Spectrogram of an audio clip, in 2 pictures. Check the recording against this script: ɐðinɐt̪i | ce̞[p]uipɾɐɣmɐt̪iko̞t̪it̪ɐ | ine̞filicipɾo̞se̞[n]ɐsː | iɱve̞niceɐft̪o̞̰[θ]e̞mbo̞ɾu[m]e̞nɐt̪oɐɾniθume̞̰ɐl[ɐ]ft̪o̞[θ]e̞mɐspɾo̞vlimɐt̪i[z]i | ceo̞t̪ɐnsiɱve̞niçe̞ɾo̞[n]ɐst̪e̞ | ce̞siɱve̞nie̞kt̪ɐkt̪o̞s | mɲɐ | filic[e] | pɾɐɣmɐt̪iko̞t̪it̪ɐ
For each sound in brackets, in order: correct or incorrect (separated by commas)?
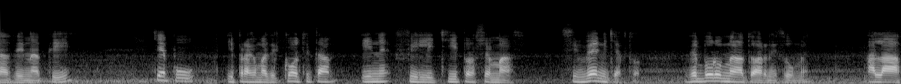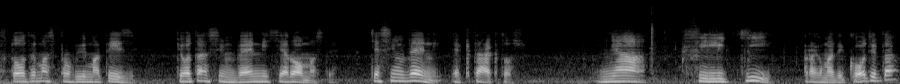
correct, incorrect, incorrect, correct, incorrect, incorrect, correct, incorrect, incorrect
